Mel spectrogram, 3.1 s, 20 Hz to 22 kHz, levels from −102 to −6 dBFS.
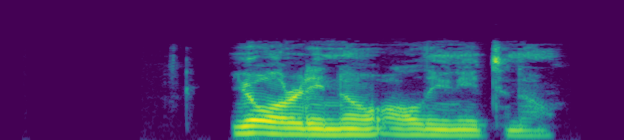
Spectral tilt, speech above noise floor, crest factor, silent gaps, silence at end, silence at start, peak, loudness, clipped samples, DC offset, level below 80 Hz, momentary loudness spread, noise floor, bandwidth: -6.5 dB/octave; over 73 dB; 18 dB; none; 0.4 s; 1.15 s; -2 dBFS; -17 LUFS; under 0.1%; under 0.1%; -60 dBFS; 21 LU; under -90 dBFS; 7.4 kHz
